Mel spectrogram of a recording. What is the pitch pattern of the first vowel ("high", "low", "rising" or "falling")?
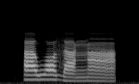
high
